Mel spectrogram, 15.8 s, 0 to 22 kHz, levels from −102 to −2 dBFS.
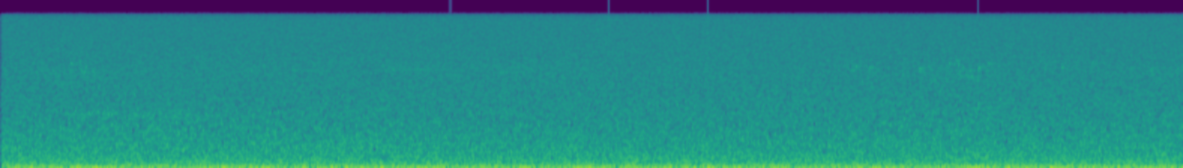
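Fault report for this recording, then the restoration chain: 0:05.99: click
0:08.10: click
0:09.42: click
0:13.02: click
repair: click removal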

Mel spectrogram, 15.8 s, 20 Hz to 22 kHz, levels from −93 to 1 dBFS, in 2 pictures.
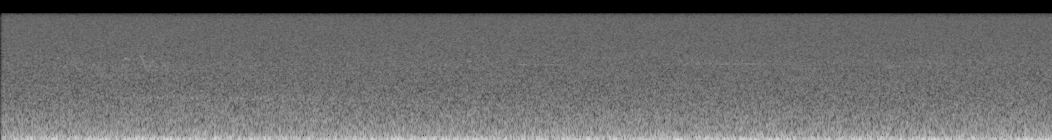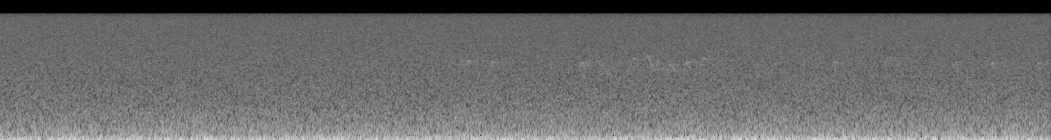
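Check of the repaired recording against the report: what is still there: none of them is left

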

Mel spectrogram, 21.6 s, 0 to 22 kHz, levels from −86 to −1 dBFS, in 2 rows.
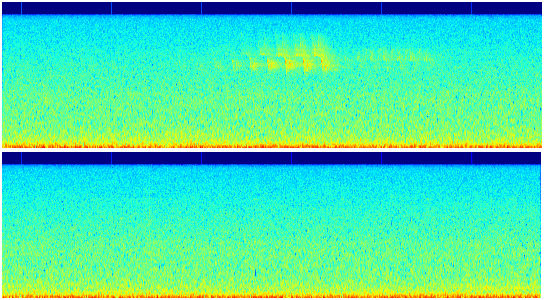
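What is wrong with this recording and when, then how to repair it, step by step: scratch tick 33 1/3 rpm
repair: click removal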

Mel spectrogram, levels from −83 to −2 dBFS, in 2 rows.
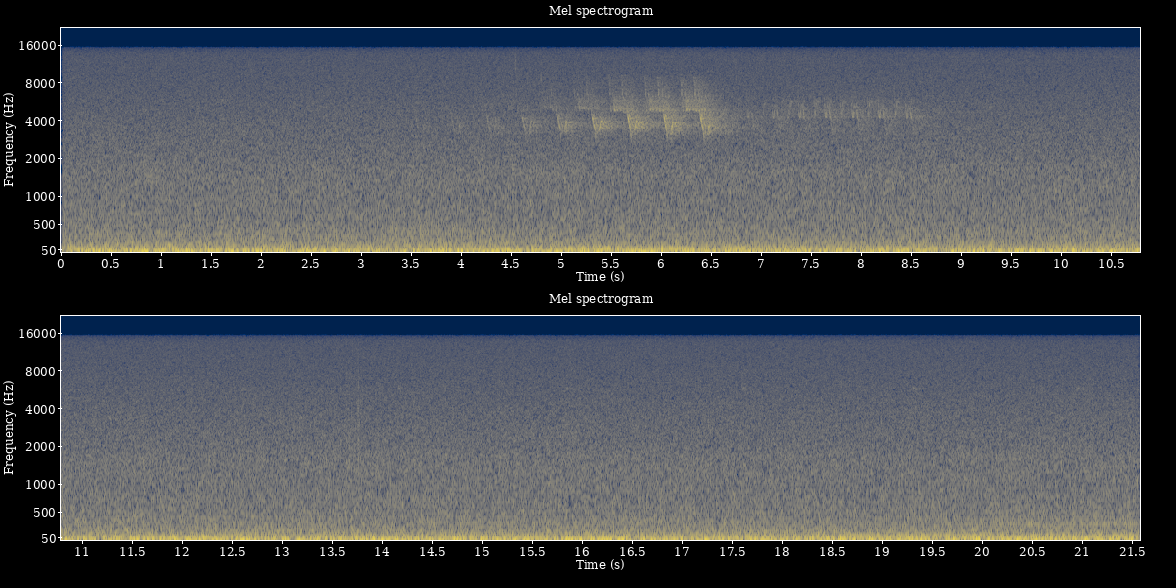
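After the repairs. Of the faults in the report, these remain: none of them is left

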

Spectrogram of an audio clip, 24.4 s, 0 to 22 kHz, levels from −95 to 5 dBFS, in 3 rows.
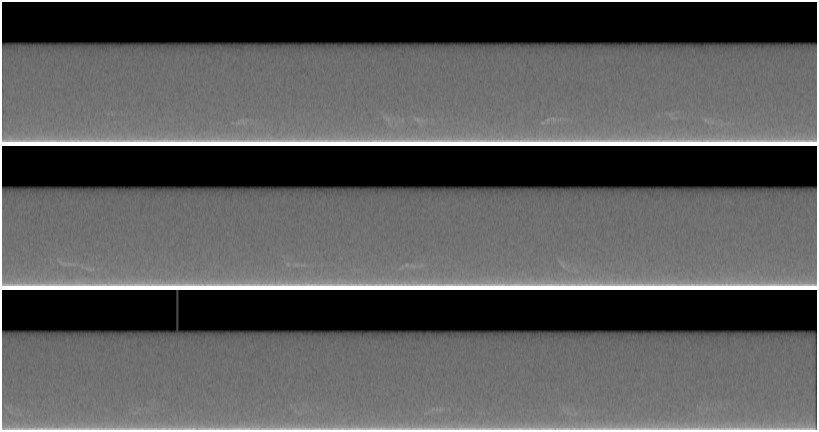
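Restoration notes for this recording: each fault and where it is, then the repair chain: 0:18.06–0:18.07: drop-out 5.6 ms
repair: repair the gap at 0:18.06, 5.6 ms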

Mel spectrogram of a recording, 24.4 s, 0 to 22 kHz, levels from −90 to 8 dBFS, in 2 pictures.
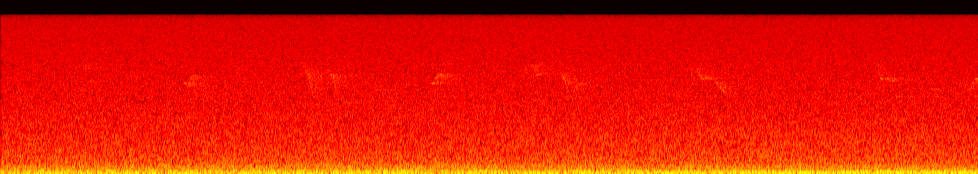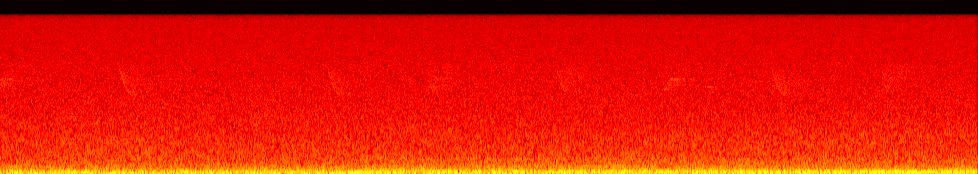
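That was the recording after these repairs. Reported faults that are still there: none of them is left

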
